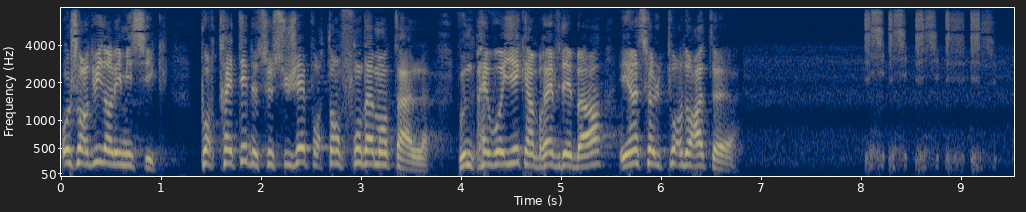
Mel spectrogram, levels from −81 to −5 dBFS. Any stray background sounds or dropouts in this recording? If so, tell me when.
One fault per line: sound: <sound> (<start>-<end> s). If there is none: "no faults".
sound: laugh (8.0-9.4 s)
